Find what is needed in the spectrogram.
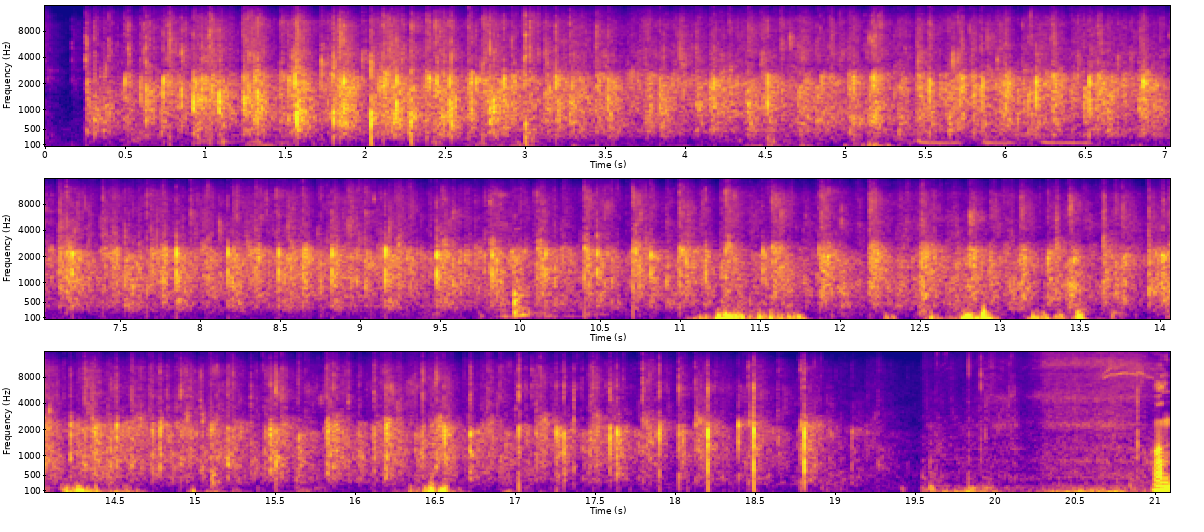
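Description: Audience applauding at the end of a talk, a dense steady clapping that dies away about a second before the end. A few low thumps sound through the clapping in its second half.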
